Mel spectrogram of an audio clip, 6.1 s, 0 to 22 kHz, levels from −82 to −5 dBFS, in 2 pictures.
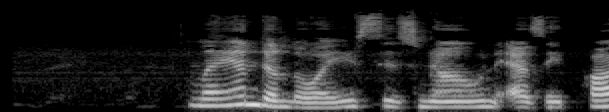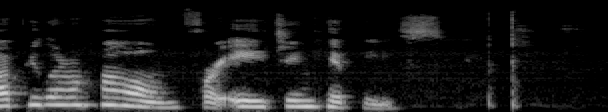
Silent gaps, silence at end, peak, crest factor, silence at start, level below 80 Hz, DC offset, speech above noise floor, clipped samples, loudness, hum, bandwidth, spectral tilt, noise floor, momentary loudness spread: none; 0.45 s; -10 dBFS; 18 dB; 0.95 s; -70 dBFS; under 0.1%; 37 dB; under 0.1%; -26 LUFS; none; 14.5 kHz; -4.5 dB/octave; -63 dBFS; 17 LU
